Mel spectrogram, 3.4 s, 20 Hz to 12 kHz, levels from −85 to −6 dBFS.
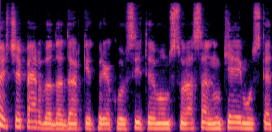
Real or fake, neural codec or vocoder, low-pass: fake; codec, 24 kHz, 0.9 kbps, WavTokenizer, medium speech release version 1; 10.8 kHz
